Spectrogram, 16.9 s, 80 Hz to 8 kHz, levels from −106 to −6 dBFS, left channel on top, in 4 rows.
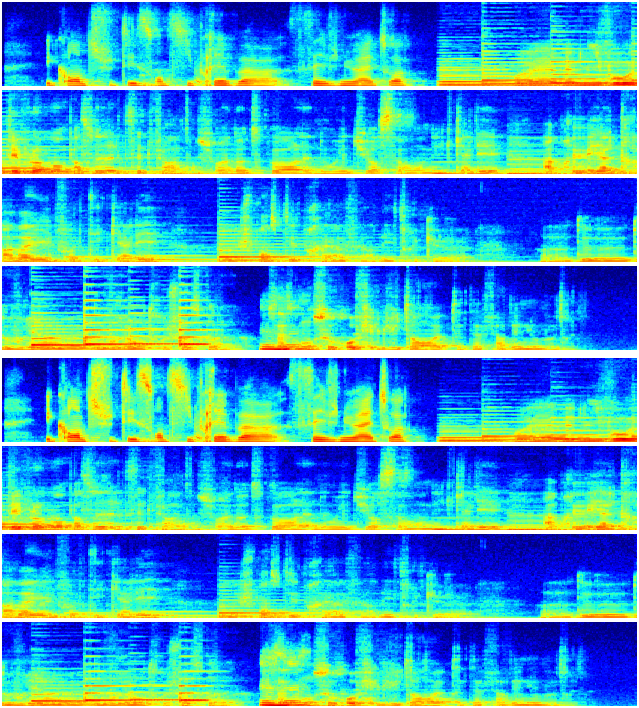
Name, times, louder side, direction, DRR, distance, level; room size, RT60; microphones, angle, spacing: voice 1, 0.4-2.7 14.4-14.7, right 3 dB, 55° right, 0.7 m, -22 dB
sound 1, 2.9-5.7 7.1-11.6 12.9-14.1, left 2 dB, 60° left, 1.7 m, -26 dB
voice 2, 3.4-9.5 9.9-11.8 12.0-16.5, equal, 30° left, 4.1 m, -27 dB
27.5 x 15.5 x 2.2 m
head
